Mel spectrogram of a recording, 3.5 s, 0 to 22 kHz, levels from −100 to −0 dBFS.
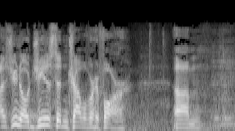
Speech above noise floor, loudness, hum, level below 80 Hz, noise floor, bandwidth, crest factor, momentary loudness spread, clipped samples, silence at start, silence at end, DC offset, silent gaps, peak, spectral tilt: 25 dB; -18 LUFS; none; -50 dBFS; -43 dBFS; 10.5 kHz; 20 dB; 16 LU; under 0.1%; 0 s; 0 s; under 0.1%; none; 0 dBFS; -4.5 dB/octave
